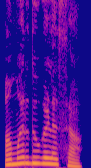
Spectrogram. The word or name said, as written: ಅಮರ್ದುಗಳಸ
